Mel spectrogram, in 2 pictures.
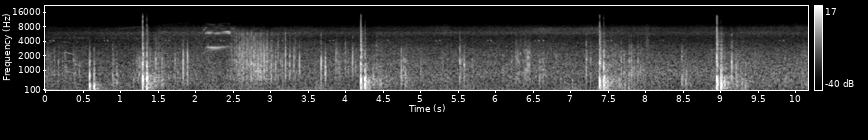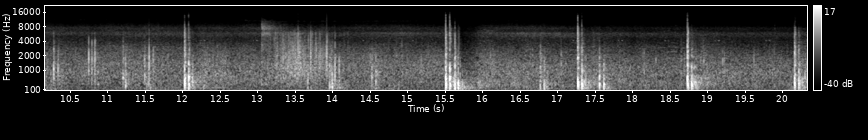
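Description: Distant aerial fireworks going off: about a dozen sharp booms at irregular intervals, a second or several apart, with a couple of stretches of crackle after bursts.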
